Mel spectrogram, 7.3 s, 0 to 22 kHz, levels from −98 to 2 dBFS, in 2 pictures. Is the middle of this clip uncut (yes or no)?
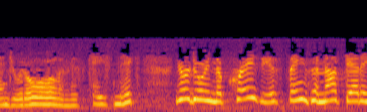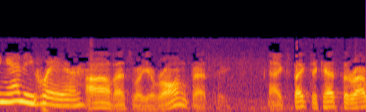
yes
